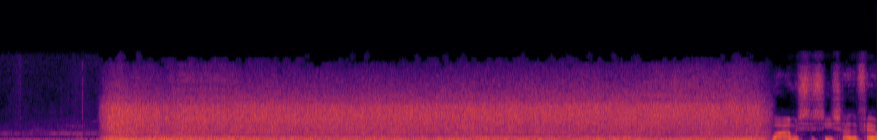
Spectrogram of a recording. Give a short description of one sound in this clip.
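A tractor engine roars loudly at full power.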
